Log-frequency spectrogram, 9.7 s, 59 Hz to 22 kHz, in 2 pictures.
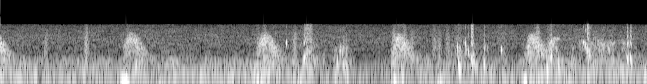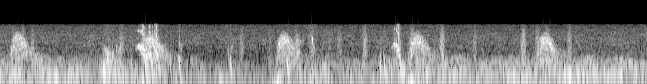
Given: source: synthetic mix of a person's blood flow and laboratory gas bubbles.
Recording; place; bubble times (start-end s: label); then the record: Doppler ultrasound of blood flow; subclavian vein
0.00-0.06 s: bubbles
2.04-2.10 s: bubbles
2.12-2.19 s: bubbles
2.25-2.45 s: bubbles
2.48-2.65 s: bubbles
2.96-3.06 s: bubbles
3.36-3.68 s: bubbles
3.73-3.81 s: bubbles
4.02-4.80 s: bubbles
5.59-6.25 s: bubbles
6.53-6.63 s: bubbles
6.98-7.24 s: bubbles
7.68-7.96 s: bubbles
From the record:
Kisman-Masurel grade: 232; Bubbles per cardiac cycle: several, 3 to 8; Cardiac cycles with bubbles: 50 to 99%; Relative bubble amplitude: moderate (0.250 to 0.450); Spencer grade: 3 (all of the cardiac periods contain showers or single bubble signals, but not dominating or overriding the cardiac motion signals); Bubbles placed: anywhere in the cardiac cycle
